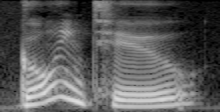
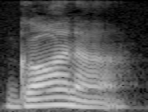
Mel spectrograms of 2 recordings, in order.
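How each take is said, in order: First: It is said in full as two words. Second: It is reduced to one blended word.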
